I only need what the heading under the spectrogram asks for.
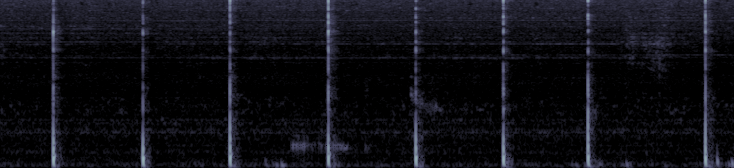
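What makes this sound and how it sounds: Two wooden bowls are tapped against each other eight times, about once a second. Each tap is a short, dry knock with a low, woody body and a quick bright click. Faint softer rustles fill some of the gaps in an otherwise quiet setting.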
